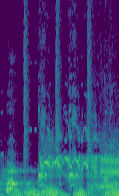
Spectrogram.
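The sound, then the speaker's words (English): A dog barks about three times in quick succession, loud, with a tonal, slightly synthetic ring to each bark and no talking underneath. “There's the horsey. And the doggy.”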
